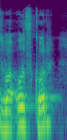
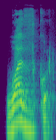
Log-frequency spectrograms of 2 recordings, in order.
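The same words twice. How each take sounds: First: A glottal stop and vowel come before dhkur. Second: Wa links straight into dhkur without a stop. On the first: The speaker calls it wrong. "He didn't pronounce it as Wa'udhkur" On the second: The speaker calls it right. "he pronounced it as Wa'udhkur"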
